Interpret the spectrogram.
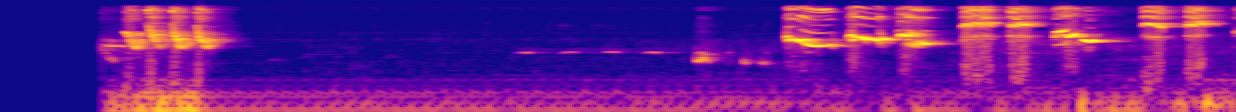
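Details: A caged white-rumped shama of a championship bloodline, praised as in full song, delivers loud bursts of rich, varied phrases, with a few soft low notes in a pause between them.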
